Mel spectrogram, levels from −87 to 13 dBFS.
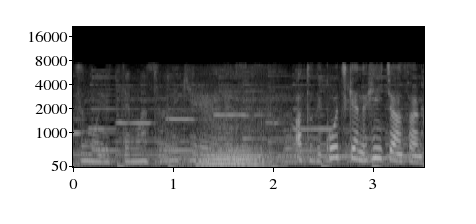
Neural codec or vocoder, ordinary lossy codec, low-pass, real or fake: none; none; 7.2 kHz; real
